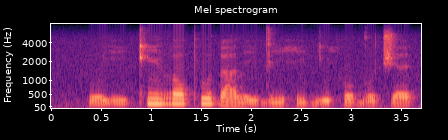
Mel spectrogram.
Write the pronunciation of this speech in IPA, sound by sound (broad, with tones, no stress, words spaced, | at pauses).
k͡pu˨jiː˨ kʰĩ˦rɔ˦pʰu˦ ɗa˦liː˨ diː˦ hi˦ ɡĩ˨ ho˦ɡo˨t͡ʃɛ˦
